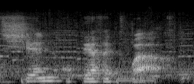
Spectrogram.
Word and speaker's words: chaîne: is for a very fancy French term called Shen and can actually say it like that because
